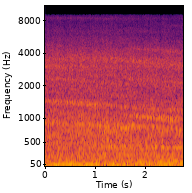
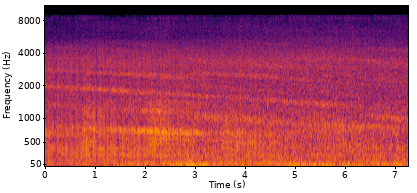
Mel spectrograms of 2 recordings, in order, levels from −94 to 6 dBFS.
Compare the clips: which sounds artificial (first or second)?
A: second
